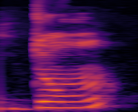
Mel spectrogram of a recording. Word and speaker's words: dont: nous avons aussi donc dont je ne prononce pas le T je dis donc est employé dans le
